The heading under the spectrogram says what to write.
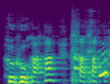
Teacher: Belgians do not tend to make this harsh G sound. It's a lot closer to an H in their dialect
